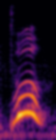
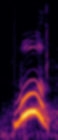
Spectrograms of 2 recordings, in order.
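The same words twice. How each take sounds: First: A high shout of wolf; shouted warning. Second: Higher, louder shout of wolf; a more desperate louder call. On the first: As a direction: call out wolf in alarm. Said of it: "he shouted". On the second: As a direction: yell wolf even harder. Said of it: "he shouted louder". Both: Acted.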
